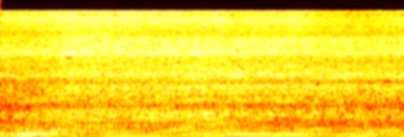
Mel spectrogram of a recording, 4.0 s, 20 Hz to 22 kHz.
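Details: Mercedes-Benz CLS500, M278 V8, about 230,000 km, held at raised rpm during cam adjuster activation. Intake deviation is 4°, ideal; steady run with no chain rattle or ticking, and the chain is in excellent condition. The intake cam coupling is still to be replaced.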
